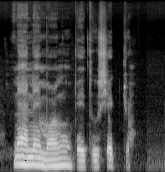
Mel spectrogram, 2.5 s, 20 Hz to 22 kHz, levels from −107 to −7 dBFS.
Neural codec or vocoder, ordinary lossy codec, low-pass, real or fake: vocoder, 44.1 kHz, 128 mel bands, Pupu-Vocoder; none; none; fake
